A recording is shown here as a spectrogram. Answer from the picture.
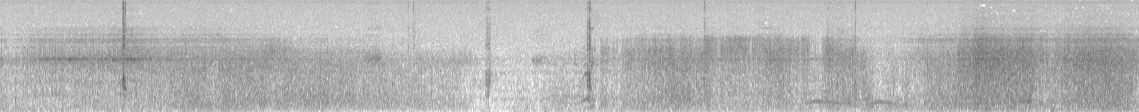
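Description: Wind rushing over the camera microphone of a paraglider in flight, gusting unevenly, with a few sharp knocks and growing louder near the end as the glider banks.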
